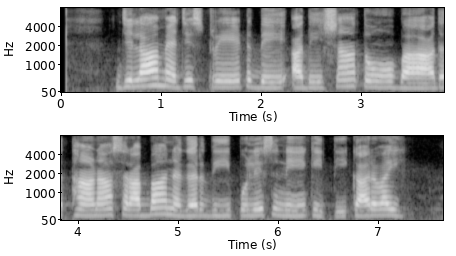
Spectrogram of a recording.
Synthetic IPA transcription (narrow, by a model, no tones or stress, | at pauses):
d͡ʒɪlaːmɛːd͡ʒɪsʈɾeːʈd̪eːʔaːd̪eːʃãːt̪õːbaːd̪t̪ʰaːnãːsəɾaːbãːnəɡəɾd̪iːpʊlɪsneːkiːt̪iːkaːɾʋaːiː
